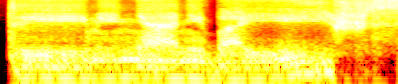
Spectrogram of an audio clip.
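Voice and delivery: slow, sinister lich voice; dark lord. A narrator's reading. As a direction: menace her slowly from the dark. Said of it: "зловещим голосом спросил Лич".

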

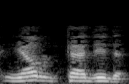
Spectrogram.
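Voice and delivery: يرتدد as "yartadid", both dals sounded; first dal of يرتدد with i, second vowelless; unmerged double dal. Shown as a demonstration. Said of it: "قرأ قالون على فك الإدغام".

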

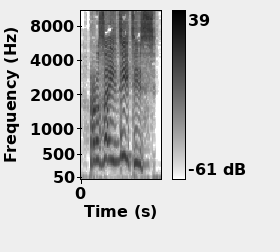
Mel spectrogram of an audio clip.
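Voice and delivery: high urgent shout; выкрик. Acted. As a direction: shout them back. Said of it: "выкрикнула девушка". (громкий выкрик)

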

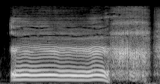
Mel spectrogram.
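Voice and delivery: high, drawn-out effort cry; long heave-ho "ekh"; heaving exclamation. A narrator's reading. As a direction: cry out as you hurl someone. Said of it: "с возгласом".

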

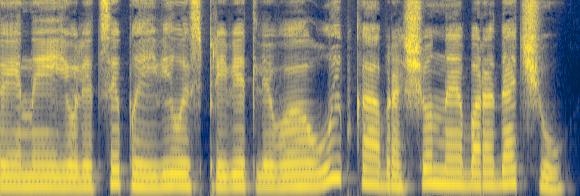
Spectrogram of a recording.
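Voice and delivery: ordinary delivery, nothing marked

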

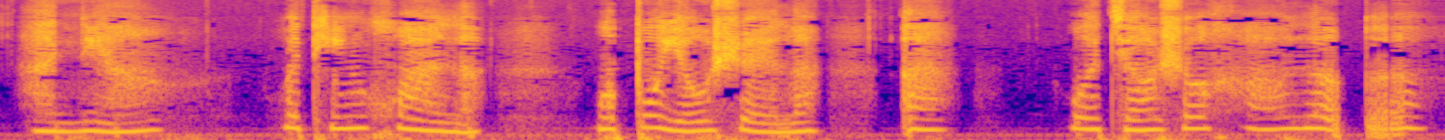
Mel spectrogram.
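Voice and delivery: put-on slow high murmur of a dying boy; murmuring dying child. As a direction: murmur weakly like a fading child. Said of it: "喃喃着".

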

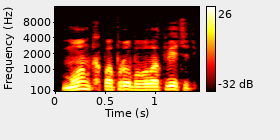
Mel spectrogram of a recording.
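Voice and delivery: ordinary delivery

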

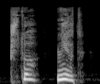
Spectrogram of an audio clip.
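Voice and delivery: put-on high, startled girl's answer; high startled denial; frightened young lady. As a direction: blurt it out like a scared young lady. Frightened girl answers detective.

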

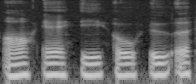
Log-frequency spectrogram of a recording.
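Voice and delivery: "ah, eh, e, o, u, uh" as evenly spaced pure vowels; vowel sound demonstration. Shown as a demonstration. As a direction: recite the vowels one by one. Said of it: "remember the vowel sounds".

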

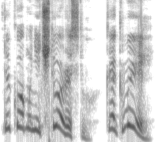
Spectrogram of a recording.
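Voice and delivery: very high, contemptuous exclamation; scornful outrage. A narrator's reading. Producer insults the man questioning him, scornful.

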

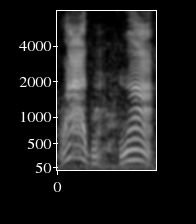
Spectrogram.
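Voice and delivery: grudging give-in from afar; grudging spirit. Acted. House spirit grudgingly giving up the egg. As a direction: give in reluctantly.

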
